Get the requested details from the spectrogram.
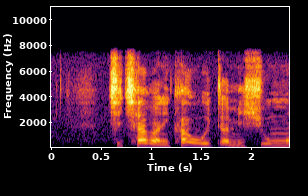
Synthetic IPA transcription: t͡ʃʰit͡ʃʰaβanikʰauitʼamiʃumɔ

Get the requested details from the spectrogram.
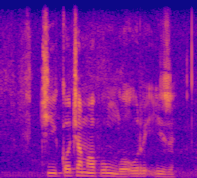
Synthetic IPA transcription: t͡ʃʰikɔt͡ʃʰamaɸuŋɡɔurḭʔiːzʷɛ

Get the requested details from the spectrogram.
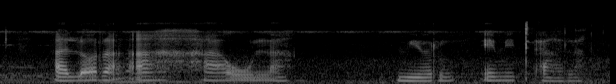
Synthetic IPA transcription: alɔra̰ahaʊ̰la̰ | mɔru | emɪtʼaːla

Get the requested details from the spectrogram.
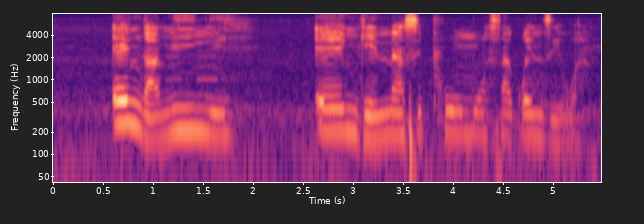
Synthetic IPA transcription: ɛŋɡʱamiɲɛ | ɛŋɡʱɛnasipʰumɔsak̬ʼwend͡zʱiːwa̰

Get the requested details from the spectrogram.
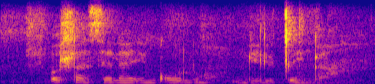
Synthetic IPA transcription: ɔɬasɛlaiŋkʼɔlɔ | ŋɡʱeliǀiːŋɡʱa

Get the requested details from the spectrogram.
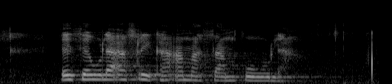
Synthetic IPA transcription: ɛsewulaʔafrik̬ʼaʔamasampʼuːla

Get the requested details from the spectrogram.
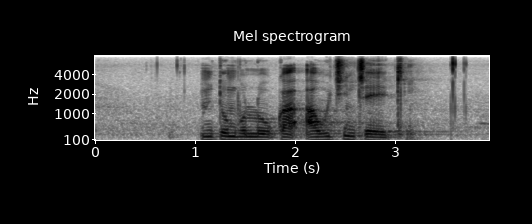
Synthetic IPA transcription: n̩tʼumbulukaʔawut͡ʃʰʼint͡ʃʼeːkʼi

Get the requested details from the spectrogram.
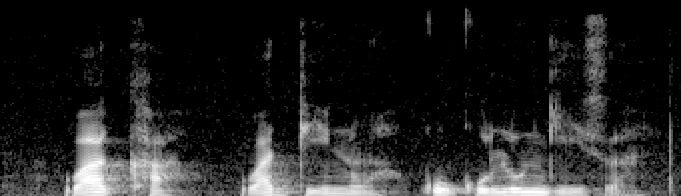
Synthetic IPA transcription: wʔakʰa | wad̥ʱinwakʼukʼuluŋɡʱiːsa̰

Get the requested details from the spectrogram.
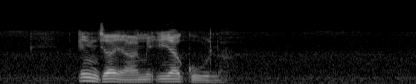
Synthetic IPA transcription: ind͡ʒʱajamiʔijaɡ̥ʱuːla

